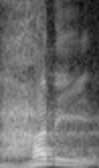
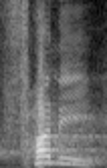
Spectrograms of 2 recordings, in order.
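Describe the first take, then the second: First: The word begins with an h sound. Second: The word begins with an f sound. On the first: "পানি কি কি কয়? হানি অথবা ফানি" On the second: "পানি কি কি কয়? হানি অথবা ফানি"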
